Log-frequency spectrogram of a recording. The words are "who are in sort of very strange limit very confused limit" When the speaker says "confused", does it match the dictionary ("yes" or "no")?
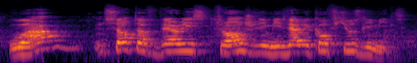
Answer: no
